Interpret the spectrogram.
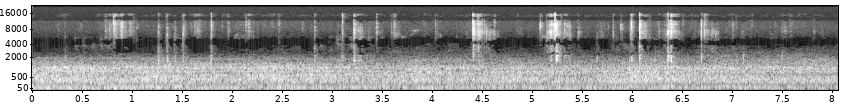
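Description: Scrub-jay foraging close by in dry leaves: light, irregular clicks and crackles of its beak and feet, over a steady low background rumble.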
